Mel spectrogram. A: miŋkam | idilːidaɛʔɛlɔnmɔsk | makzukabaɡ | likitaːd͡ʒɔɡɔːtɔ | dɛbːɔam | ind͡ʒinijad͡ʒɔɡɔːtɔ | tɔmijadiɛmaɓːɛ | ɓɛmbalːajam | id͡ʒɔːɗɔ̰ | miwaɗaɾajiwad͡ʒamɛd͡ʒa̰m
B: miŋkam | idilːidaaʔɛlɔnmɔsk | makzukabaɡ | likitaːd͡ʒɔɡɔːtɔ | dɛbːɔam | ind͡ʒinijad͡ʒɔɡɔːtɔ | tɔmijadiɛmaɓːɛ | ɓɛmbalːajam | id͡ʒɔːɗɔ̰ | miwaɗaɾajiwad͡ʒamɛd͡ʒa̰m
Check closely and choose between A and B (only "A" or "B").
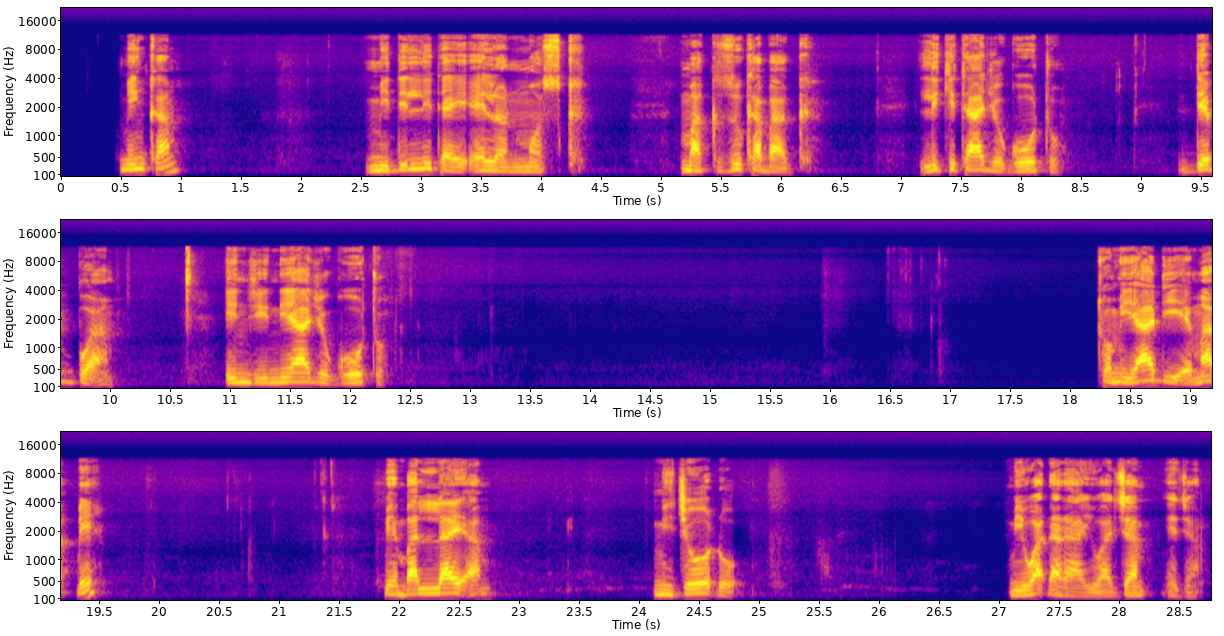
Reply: A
